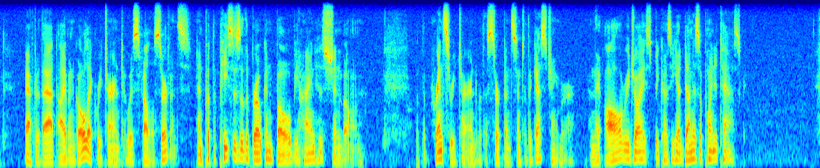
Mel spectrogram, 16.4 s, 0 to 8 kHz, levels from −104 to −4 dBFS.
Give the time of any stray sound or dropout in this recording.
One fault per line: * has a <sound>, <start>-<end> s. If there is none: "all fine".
all fine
